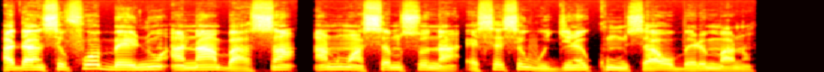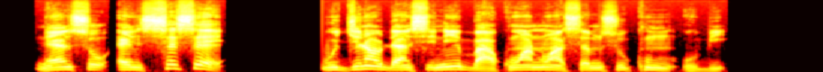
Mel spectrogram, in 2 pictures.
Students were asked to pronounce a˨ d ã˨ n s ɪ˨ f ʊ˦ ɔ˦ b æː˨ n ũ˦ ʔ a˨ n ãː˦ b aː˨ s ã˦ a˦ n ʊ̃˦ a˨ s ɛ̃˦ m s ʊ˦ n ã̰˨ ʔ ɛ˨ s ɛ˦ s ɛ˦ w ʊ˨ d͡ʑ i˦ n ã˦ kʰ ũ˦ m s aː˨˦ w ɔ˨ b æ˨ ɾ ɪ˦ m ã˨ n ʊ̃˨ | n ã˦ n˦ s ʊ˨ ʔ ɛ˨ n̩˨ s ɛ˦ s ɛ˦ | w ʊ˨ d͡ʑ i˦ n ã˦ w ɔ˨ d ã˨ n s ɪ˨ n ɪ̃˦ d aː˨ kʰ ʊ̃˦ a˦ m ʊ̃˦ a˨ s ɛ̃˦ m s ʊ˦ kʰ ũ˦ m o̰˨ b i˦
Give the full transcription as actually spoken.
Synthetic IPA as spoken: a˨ d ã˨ n s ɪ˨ f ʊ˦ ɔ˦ b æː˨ n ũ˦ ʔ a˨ n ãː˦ b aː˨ s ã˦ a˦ n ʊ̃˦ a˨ s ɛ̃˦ m s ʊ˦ n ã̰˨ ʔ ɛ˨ s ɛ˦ s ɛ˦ w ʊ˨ d͡ʑ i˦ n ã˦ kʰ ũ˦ m s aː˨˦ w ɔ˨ b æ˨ ɾ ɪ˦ m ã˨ n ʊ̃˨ | n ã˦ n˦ s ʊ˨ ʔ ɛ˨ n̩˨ s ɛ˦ s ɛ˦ | w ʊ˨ d͡ʑ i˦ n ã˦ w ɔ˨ d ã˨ n s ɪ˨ n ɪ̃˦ b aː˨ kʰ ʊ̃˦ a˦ n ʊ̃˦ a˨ s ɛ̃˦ m s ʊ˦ kʰ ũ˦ m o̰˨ b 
